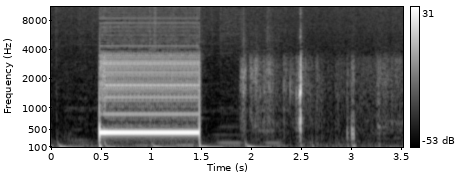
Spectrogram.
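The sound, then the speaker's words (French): A telephone tone sounds as a call is placed late at night, one steady, loud tone lasting about a second. It is followed by faint clicks and soft low bumps. “Bon, attends, on rappelle encore un coup, là. Un petit dernier.”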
